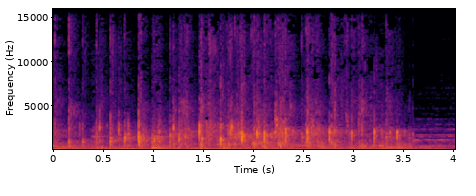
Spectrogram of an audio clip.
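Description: Scattered hand clapping from an audience over background music, the clapping cutting off abruptly near the end.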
